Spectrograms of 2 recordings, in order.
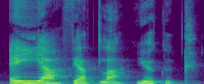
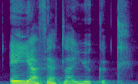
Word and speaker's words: Eyjafjallajökull: This word actually can be broken down into three parts. Eyja means island. Fjalla means mountain. Jökull means glacier. And the correct pronunciation is Eyjafjallajökull. Eyjafjallajökull. One thing that's good to mention, when there are two L's together, they are pronounced similar to DL.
